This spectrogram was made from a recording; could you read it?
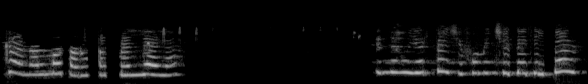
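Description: A small, stubborn mountain girl in a dubbed cartoon, pleading and insistent. The voice is very high and bright. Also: steady tone, normal speed, highs cut off. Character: earnest little mountain girl, stubborn and tender. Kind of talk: Arabic cartoon dub.

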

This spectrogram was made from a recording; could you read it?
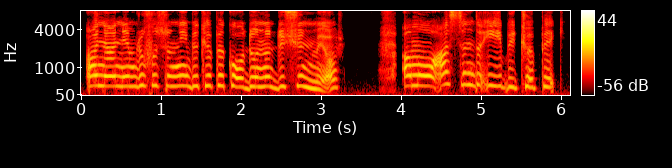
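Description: A woman's voice: very high-pitched, fairly even intonation, moderate pace, a bit bright, no room sound. A woman voicing a cheerful, eager young girl who talks coaxingly in a children's cartoon dub. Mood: earnest, pleading. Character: cheerful young girl devoted to her dog.

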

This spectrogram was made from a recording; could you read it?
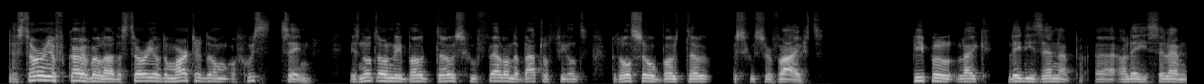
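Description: Earnest man reading a speech aloud. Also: medium pitch. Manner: earnest, reads aloud with frequent self-corrections. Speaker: forum speaker. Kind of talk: reading a prepared political tribute. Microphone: video call microphone.

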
